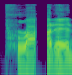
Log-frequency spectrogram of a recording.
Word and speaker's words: parotid: you happen to notice parotid rhymes with carotid the carotid artery is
